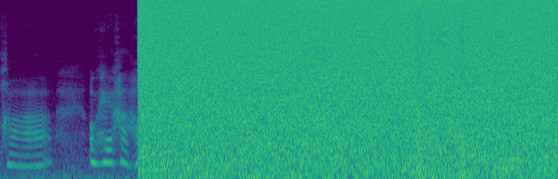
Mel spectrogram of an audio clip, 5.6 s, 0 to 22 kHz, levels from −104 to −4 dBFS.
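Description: From 1.39 s to the end, the speech collapses into loud, hissing noise, with the original still audible underneath but slowed to half speed and dropped about an octave. This is a wrong sample width fault. The sound points to 32-bit integer samples being read as 16-bit, so each real sample becomes two values. Only the upper halves carry the true signal. The lower halves turn into noise, and doubling the sample count halves the playback speed.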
